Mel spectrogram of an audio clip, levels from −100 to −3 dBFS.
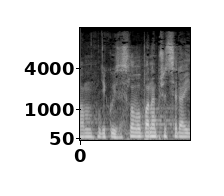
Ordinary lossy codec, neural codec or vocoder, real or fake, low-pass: MP3, 64 kbps; none; real; 14.4 kHz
